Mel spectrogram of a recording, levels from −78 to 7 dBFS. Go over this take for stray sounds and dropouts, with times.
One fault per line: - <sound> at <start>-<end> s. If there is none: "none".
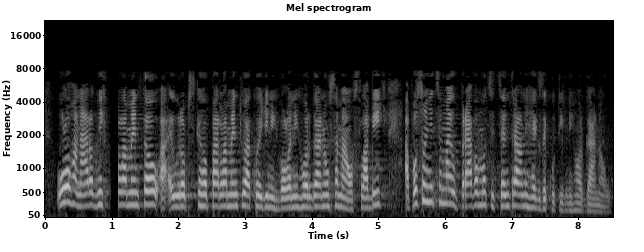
- dropout at 1.0-1.1 s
